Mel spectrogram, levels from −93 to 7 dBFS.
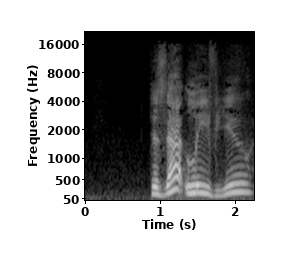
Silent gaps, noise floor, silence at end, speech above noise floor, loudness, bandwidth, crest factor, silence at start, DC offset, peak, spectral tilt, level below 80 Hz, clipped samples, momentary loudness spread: none; -65 dBFS; 0.05 s; 44 dB; -21 LUFS; 15 kHz; 16 dB; 0.9 s; under 0.1%; -8 dBFS; -7.5 dB/octave; -60 dBFS; under 0.1%; 7 LU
